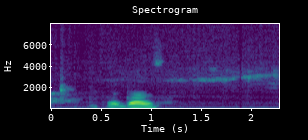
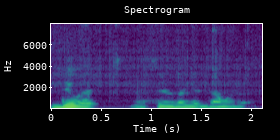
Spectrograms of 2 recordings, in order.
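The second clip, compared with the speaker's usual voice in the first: usual speaking voice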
